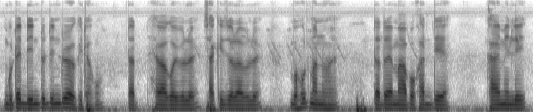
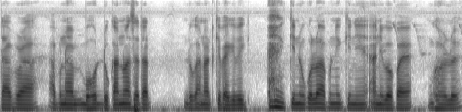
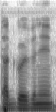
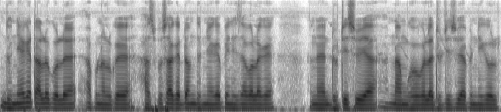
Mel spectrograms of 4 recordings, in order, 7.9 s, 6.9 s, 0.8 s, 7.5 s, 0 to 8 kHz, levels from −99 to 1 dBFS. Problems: none marked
